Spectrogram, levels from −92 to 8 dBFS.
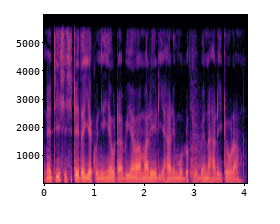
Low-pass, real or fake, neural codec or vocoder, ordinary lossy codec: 5.4 kHz; real; none; none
